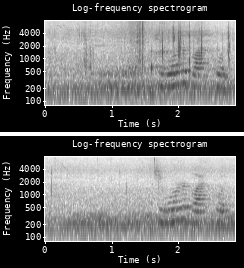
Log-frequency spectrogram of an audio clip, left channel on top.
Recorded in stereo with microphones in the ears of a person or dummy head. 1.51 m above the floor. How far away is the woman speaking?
About 2.5 m.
